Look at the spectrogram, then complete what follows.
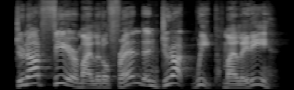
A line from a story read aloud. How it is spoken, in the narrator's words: Sir Morgan de Dunstan shouted down to her and to Algarog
